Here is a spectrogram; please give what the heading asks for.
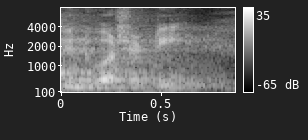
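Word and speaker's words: university: तो यूनिवर्सिटी शब्द भले ही यहां अंग्रेजी के वोवेल यू से शुरू हो रहा है। लेकिन इसका उच्चारण यू से ऐसे होता है। यूनिवर्सिटी एक्चुअल में you knee were C टी ऐसा प्रोनाउंस है। तो ये यू है और यू क्या है? वोवेल नहीं है। कंसोनेंट है ये व्यंजन है।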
